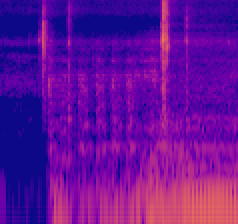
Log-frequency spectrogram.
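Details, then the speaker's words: All-wheel-drive car, low on fuel, warning light on, not yet scanned: brief crank catches in under a second and settles into a steady, even idle with no ticking or knocking; normal engine start. "it starts right up starts right up seems to run good you don't hear any ticking or knocking or anything"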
